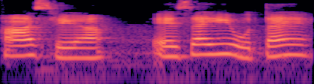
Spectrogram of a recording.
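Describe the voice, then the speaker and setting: A woman voicing a gentle, reassuring young mother-to-be in an animated family story. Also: very high-pitched, unhurried, slight background noise, full character voice. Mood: tender. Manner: soft, reassuring. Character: gentle expectant young aunt, hopeful for a daughter.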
